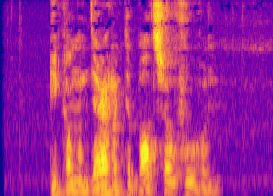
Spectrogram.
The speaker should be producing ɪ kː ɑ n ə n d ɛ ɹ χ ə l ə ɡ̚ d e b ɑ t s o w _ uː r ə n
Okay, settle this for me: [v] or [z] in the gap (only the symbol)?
v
